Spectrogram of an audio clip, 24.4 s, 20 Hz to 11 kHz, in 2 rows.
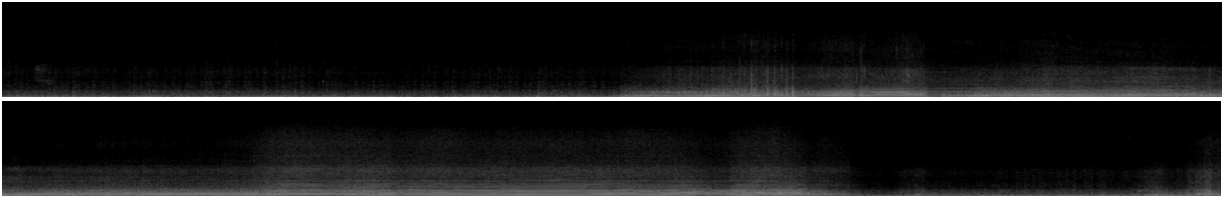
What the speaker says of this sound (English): John DeBack brings up that Rat and Torque Simpsons S10 once again to race against Rob Monroe Sr. for White Knuckle Racing in the Model A.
